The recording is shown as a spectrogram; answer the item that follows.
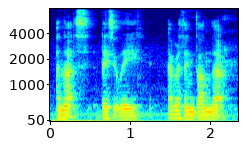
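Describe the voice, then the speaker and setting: A man hosting a screen-recorded software tutorial, talking casually and thinking aloud with plenty of fillers. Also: low-pitched, little pitch movement, fast, slight background noise. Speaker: tutorial host.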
